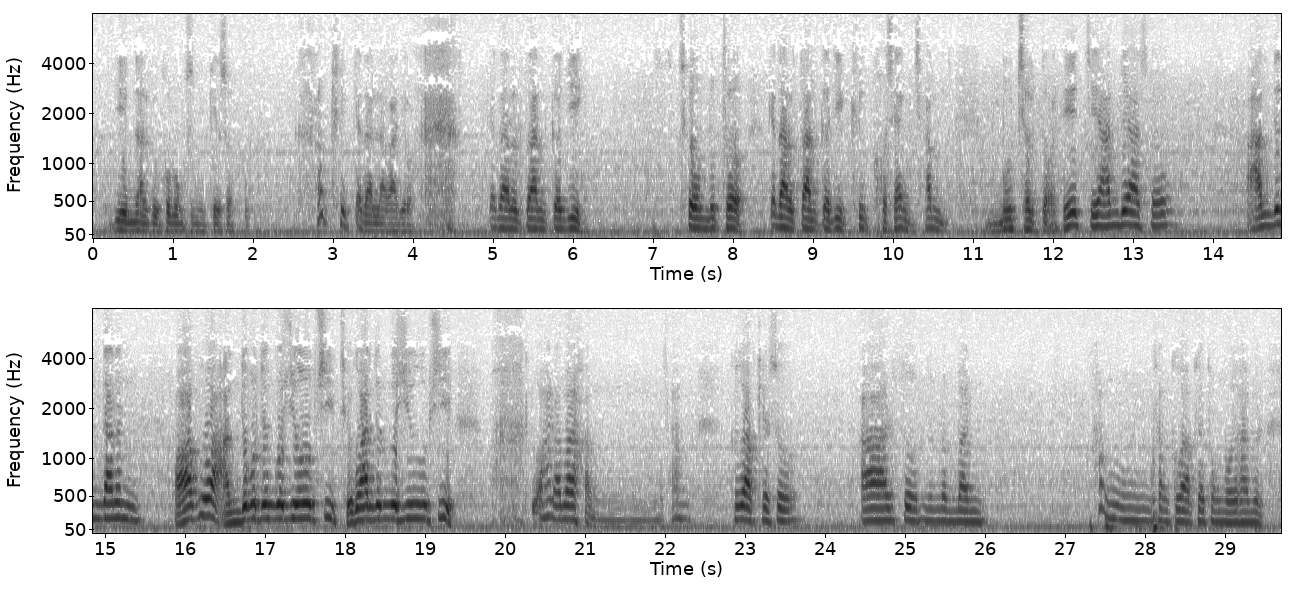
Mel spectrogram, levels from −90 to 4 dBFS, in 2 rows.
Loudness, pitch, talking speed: -17 LUFS, 130 Hz, 205 characters per minute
